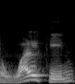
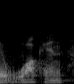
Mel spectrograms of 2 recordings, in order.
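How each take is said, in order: First: "walking" as "wal-keen", L pronounced; wrong L sounded. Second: "walking" as "WAH-ken", no L; silent L. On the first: Teacher showing what not to say, wrong L sounded. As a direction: say "walking" Spanish-style with a full L. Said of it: "no se dice walking". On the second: Teacher giving the native form, silent L. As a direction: drop the L from "walking", lower. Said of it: "se quita la L simplemente". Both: Shown as a demonstration.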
